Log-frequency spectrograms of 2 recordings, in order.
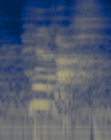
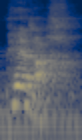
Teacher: It is not perach, it is perach, emphasizing the second from last syllable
